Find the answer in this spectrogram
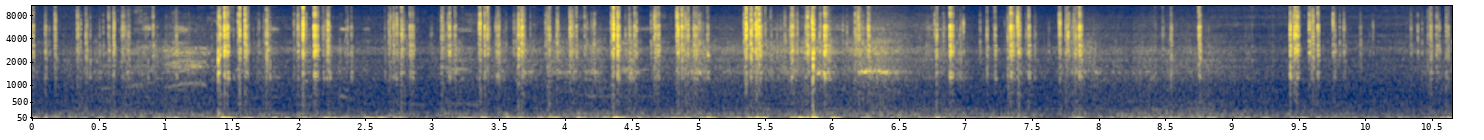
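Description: Wind buffeting the microphone of a helmet-mounted camera on a moving BMX rider, over a steady rumble of tyres rolling on asphalt, with frequent sharp clicks and rattles from the bike and the camera mount.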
